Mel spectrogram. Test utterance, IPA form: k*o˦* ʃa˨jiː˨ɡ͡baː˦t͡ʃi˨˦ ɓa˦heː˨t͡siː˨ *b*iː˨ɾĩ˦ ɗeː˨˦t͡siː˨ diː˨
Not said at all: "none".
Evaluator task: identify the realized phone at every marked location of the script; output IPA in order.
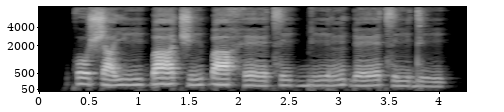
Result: o˦, ɡ͡b

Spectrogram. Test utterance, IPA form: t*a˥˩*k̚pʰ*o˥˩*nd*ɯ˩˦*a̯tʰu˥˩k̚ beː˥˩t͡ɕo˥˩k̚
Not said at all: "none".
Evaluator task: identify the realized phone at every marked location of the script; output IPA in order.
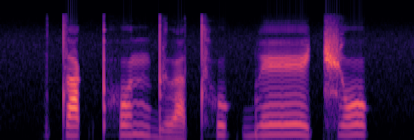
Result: a˥˩, o˥˩, ɯ˩˦

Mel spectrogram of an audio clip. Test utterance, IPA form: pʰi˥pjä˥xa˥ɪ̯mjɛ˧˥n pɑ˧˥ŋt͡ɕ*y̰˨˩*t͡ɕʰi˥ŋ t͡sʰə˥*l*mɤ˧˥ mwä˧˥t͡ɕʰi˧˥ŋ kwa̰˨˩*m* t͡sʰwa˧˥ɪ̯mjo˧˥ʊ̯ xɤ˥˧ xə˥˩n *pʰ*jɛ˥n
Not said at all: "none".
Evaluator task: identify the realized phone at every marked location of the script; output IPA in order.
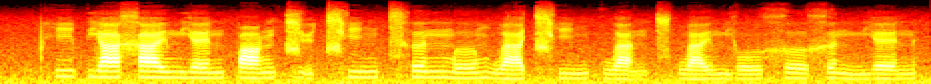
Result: y̰˨˩, n, n, m

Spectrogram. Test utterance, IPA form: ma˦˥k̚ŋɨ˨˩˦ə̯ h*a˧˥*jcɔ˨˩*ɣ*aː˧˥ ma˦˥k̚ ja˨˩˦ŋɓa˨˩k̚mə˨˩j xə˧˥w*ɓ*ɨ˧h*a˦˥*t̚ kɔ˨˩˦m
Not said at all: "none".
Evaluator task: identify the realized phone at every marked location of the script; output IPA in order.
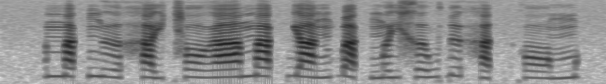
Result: a˨˩˨, ɣ, ɗ, a˨˩

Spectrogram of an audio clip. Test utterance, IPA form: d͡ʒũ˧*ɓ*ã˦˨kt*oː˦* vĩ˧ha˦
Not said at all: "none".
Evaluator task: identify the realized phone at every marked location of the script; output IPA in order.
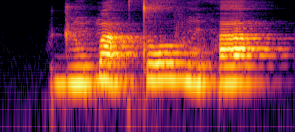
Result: ɓ, oː˦

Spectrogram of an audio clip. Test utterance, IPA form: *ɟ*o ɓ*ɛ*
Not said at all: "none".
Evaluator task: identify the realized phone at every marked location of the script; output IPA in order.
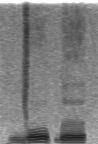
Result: ɟ, ə

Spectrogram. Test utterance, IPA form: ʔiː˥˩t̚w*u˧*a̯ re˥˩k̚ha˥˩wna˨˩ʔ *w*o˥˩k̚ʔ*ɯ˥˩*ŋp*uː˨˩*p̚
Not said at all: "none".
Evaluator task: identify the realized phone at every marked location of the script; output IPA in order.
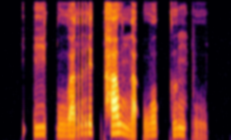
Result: u˦˥, w, ɯ˥˩, uː˨˩

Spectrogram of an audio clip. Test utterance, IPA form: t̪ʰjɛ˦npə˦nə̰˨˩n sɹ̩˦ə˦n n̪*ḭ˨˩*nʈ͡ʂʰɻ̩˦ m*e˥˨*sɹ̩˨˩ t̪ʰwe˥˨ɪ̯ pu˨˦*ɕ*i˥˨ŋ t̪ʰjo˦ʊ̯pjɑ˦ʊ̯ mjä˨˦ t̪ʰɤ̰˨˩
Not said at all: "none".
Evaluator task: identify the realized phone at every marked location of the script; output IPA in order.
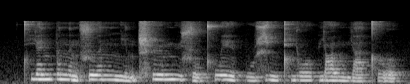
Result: ḭ˨˩, y˥˨, ɕ

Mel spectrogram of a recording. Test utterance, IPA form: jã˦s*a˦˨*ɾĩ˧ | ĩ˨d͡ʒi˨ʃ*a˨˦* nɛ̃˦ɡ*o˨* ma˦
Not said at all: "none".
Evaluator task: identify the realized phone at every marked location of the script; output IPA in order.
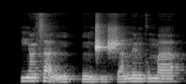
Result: a˦˨, a˨˦, o˦

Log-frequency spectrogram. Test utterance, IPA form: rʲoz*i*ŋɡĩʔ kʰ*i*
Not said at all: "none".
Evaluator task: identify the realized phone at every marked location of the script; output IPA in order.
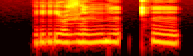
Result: ĩ, ĩ

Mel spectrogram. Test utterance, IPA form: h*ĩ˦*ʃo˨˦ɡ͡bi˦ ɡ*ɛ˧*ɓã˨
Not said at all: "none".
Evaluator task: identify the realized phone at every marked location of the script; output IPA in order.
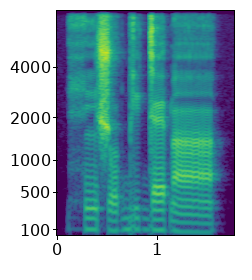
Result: ĩ˧, ɛ˧

